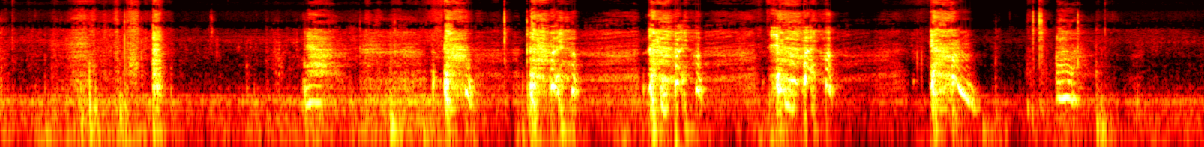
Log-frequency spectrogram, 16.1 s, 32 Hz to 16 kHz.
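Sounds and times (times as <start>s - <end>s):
girl coughing: 5.8s - 6.4s, 7.0s - 7.8s, 8.6s - 9.4s, 10.3s - 11.2s, 12.4s - 13.1s.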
